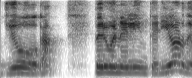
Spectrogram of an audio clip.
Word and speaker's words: yoga: Si la veo al comienzo, puedo decir yoga y podría pasar, aunque se debería pronunciar como más suavecito, yoga, pero en el interior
